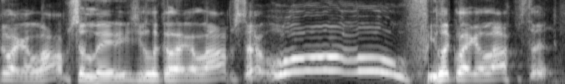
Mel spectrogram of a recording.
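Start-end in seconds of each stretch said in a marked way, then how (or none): 1.9-3.1 high squealed ooh; teasing ooh. Acted. Teasing a lobster-red lady, high squealed ooh. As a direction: squeal it like a tease.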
